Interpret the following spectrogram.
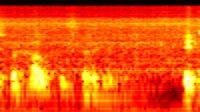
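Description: Speech only: a man talking, fainter and more distant than the louder voice that starts near the end, with a short pause just before it.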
